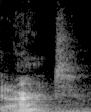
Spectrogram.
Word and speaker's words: Ardent: Ardent is pronounced like aren't. So aren't.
